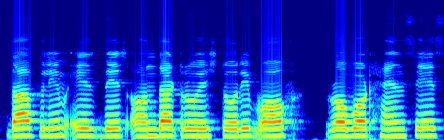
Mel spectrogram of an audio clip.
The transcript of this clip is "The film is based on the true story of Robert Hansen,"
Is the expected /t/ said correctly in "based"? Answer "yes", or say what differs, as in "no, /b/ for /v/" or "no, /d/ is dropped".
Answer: yes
